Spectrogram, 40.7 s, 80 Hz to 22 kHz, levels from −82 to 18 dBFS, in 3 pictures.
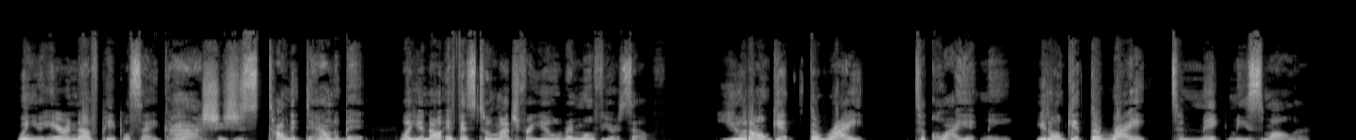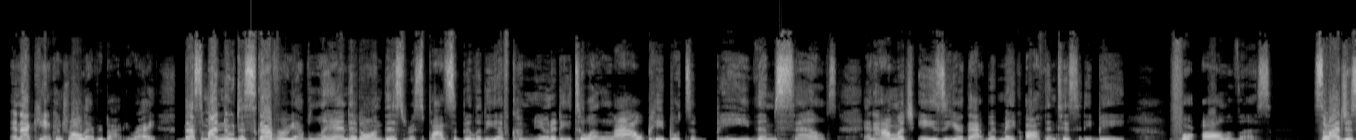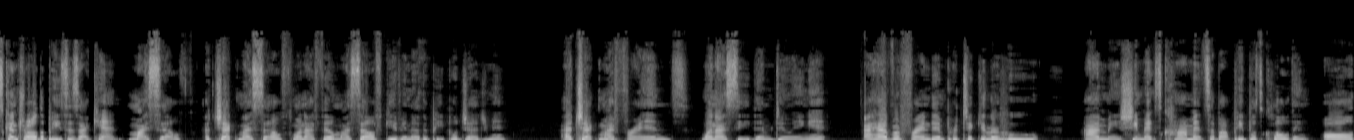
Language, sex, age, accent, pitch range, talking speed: English, female, 40-59, American, 180-260 Hz, 185 wpm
